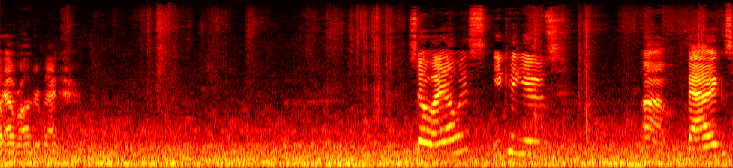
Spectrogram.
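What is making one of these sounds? Scissors snip through plastic.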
